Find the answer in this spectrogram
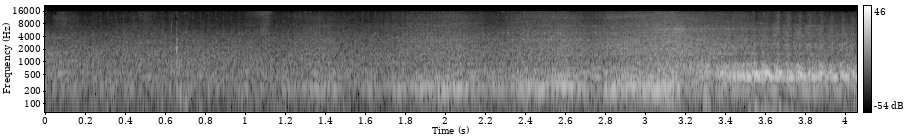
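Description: Off-road 4x4's engine revving under load as it climbs a steep dirt slope, growing louder through the second half.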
